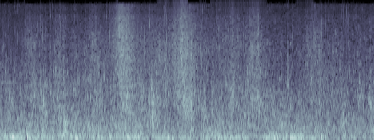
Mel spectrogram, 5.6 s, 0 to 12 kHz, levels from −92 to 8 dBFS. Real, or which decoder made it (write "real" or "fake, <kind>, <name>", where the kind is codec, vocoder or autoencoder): real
